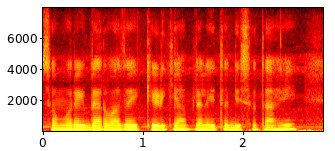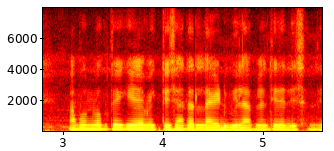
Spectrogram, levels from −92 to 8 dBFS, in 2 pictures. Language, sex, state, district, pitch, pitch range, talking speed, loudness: Marathi, male, Maharashtra, Aurangabad, 130 Hz, 130-135 Hz, 235 wpm, -15 LUFS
